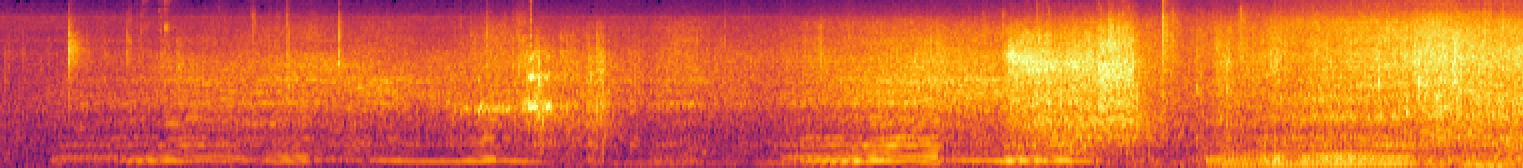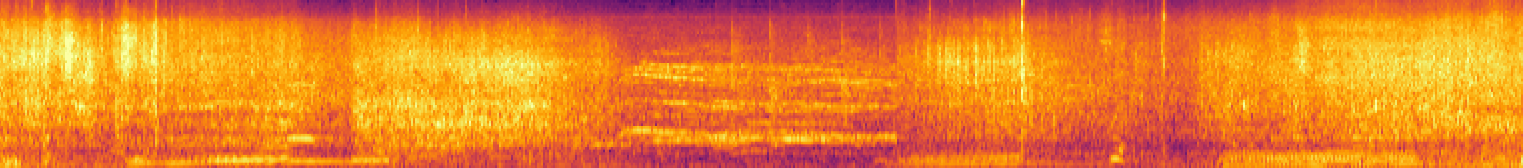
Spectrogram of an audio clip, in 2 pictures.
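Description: A rally car's engine revving hard and dropping back between gear changes as it drives a slalom course, getting louder as it comes closer. Tyres skid and scrabble on loose gravel through the turns.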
